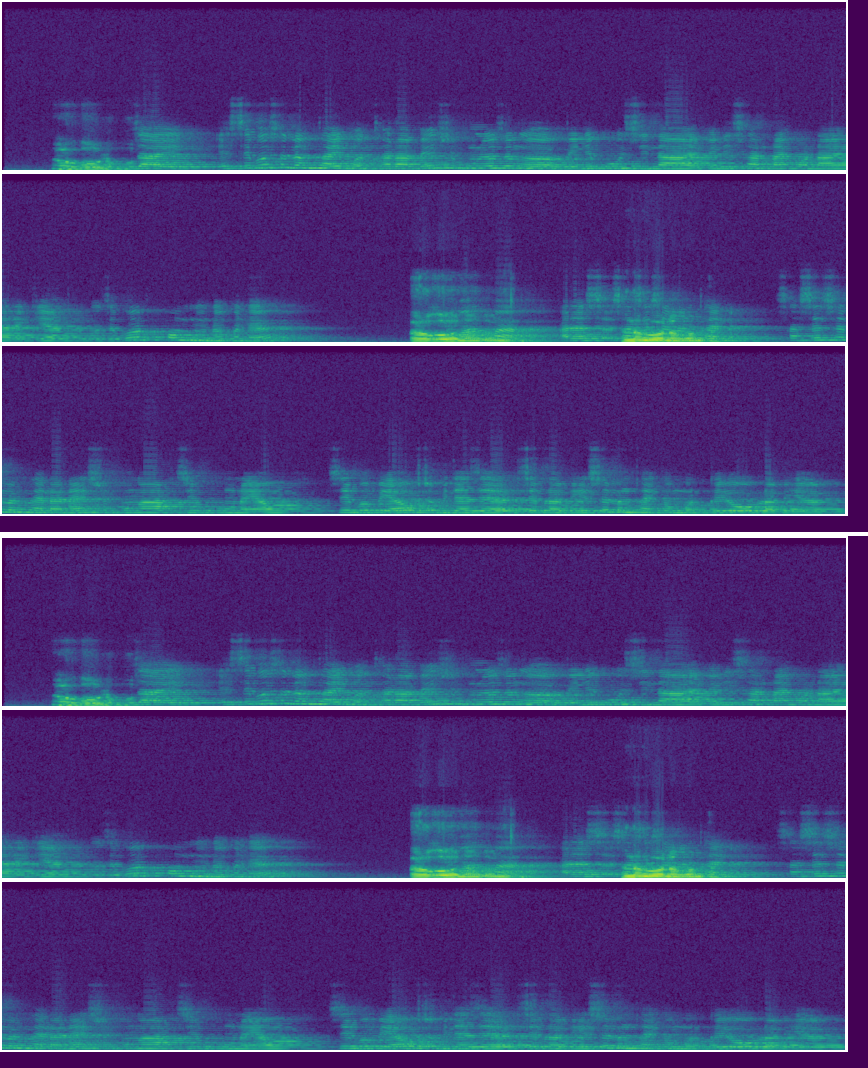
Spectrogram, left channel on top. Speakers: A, on the right; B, on the left.
A: औ-औ नं
B: जाय एसेबो सोलोंथाइ मोनथारा बे सुबुंनियाव जोङो बेनि बुजिनाय बिनि साननाय हनाय आरो गियानफोरखौ जोबोद खम नुनो मोनो
A: औ
B: नङा
A: नंगौ
B: होमबा आरो सासे
A: नंगौ
B: सोलोंथाइ
A: नंगौ नोंथां
B: सासे सोलोंथाइ लानाय सुबुङा जिउ खुंनायाव जेबो बेयाव सुबिदा जाया जेब्ला बियो सोलोंथाइखौ मोनगयो अब्ला बियो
